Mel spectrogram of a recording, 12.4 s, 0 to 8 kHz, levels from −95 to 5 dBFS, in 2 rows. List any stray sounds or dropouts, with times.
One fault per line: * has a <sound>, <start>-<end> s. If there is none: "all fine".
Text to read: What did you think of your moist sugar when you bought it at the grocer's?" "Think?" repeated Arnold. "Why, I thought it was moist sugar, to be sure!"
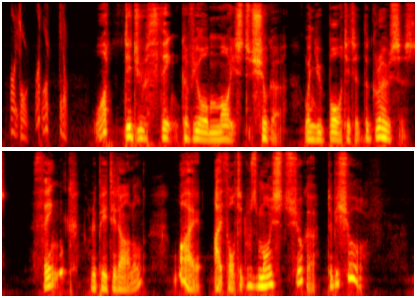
* has a chirp, 0.1-1.0 s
